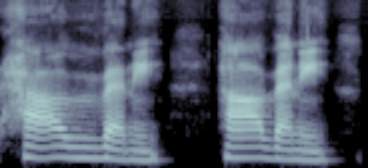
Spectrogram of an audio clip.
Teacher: So, hold of that vv sound on have and take it to your next word.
